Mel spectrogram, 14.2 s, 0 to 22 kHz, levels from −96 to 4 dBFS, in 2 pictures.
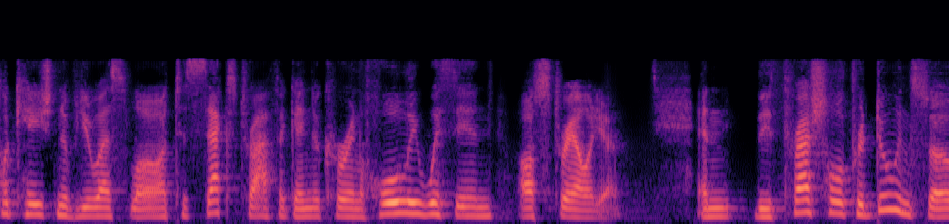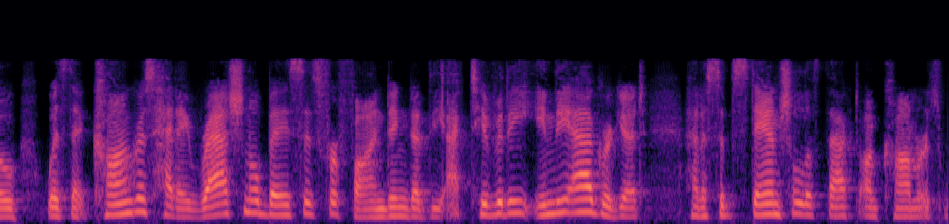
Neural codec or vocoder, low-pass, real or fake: codec, 16 kHz, 0.5 kbps, X-Codec, WavLM features, trained on Multilingual LibriSpeech; 7.2 kHz; fake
